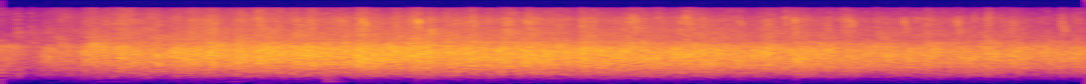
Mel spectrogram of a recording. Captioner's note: audience clapping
